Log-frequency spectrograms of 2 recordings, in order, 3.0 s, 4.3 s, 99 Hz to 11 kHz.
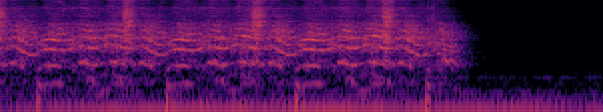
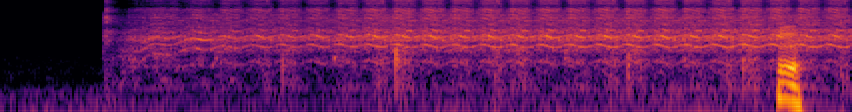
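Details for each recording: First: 1980 Honda CB750F barn-find engine cranking with spark plugs out, finger over cylinder 3 then 4: strong sharp air puffs over the starter whir, good compression, though the compression gauge reading disagrees. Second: 1980 Honda CB750F barn find, first start attempt, compression test on cylinder number two: quick, light starter churn about 3.5 beats a second that never catches, gauge reading zero. Low compression; rings suspected, oil added to test.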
